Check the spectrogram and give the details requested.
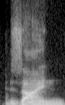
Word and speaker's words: design: The 8th tip, G is silent if a word ends with GN. Design, G is not pronounced.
